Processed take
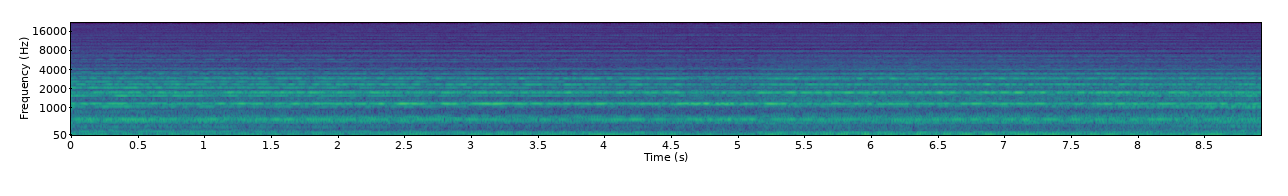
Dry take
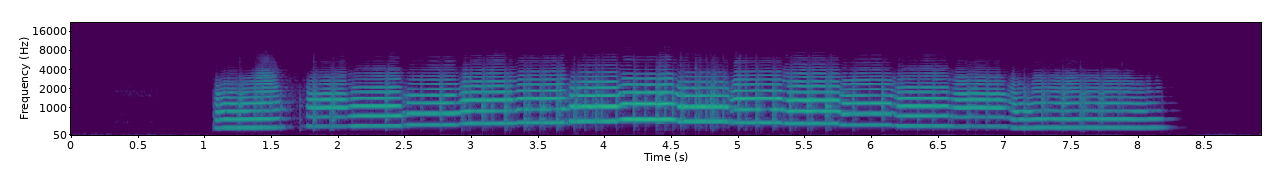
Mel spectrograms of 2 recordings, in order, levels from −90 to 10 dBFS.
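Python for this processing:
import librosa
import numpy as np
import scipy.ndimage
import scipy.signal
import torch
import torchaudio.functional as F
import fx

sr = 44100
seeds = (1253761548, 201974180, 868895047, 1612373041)

p1 = fx.highpass(x, sr, hz=730.0, slope=6)
p2 = fx.high_shelf(p1, sr, hz=2100.0, db=10.5)
p3 = fx.sample_hold(p2, sr, seeds[0], rate_hz=1200.0, jitter_pct=0)
p4 = p2 + (p3 * 10.0 ** (-7.5 / 20.0))
p5 = fx.echo_feedback(p4, sr, ms=84, feedback_pct=49, wet_db=-5)
p6 = fx.paulstretch(p5, sr, seeds[1], factor=22.0, window_s=0.25, from_s=4.14)
y = fx.spec_freeze(p6, sr, seeds[2], at_s=4.63, hold_s=0.52)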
